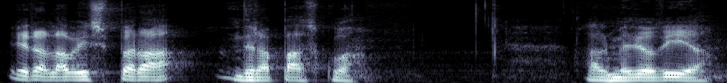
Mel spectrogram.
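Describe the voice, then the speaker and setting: A man who teaches the Bible, reading his book aloud with commentary, expressive and with occasional slips. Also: medium pitch, normal speed.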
